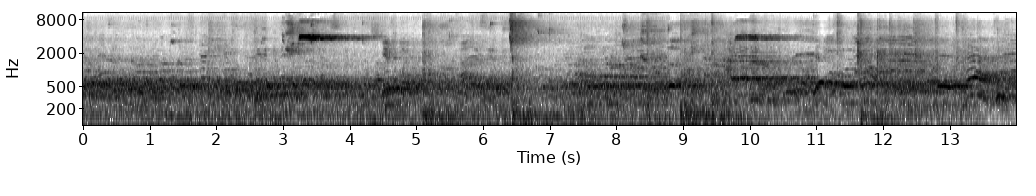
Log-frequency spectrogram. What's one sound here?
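Players strike a volleyball with their hands in a large echoing hall.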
